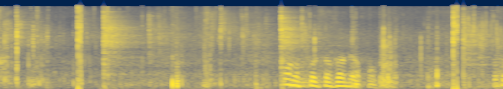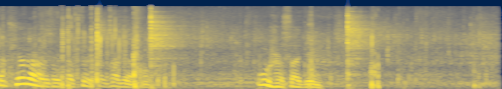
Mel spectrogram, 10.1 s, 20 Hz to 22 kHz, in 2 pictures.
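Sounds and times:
clicks of stone on stone: 0.0 - 9.1
footsteps crunching on gravel: 1.5 - 10.0.

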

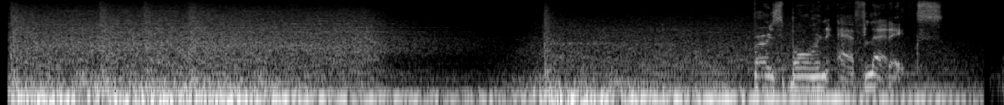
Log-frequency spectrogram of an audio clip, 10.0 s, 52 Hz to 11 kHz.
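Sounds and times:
loud rush of noise: 0.1 - 8.6.

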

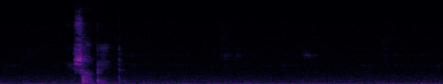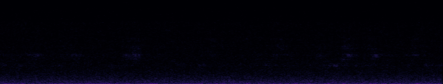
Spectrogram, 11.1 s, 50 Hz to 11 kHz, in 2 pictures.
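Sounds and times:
faint whisper: 0.8 - 1.7.

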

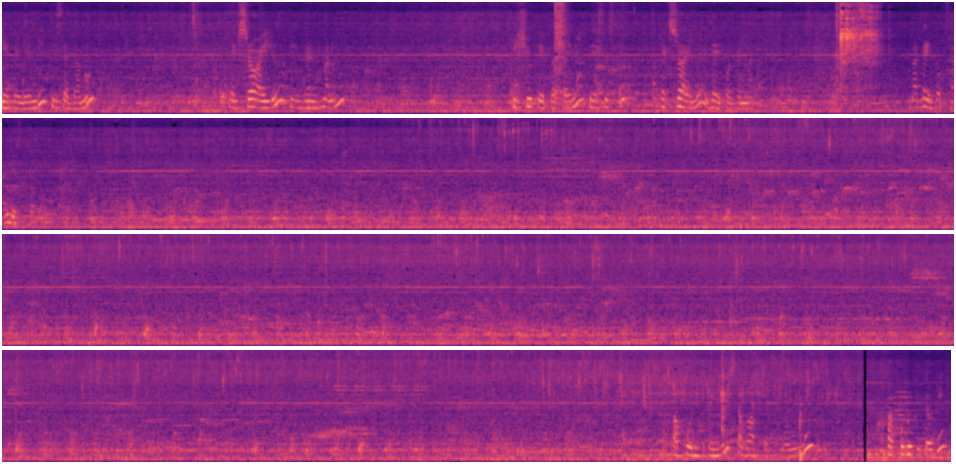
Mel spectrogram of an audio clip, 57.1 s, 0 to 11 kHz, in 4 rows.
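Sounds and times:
oil sizzling and crackling: 18.2 - 55.8.

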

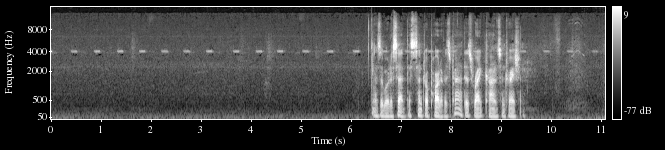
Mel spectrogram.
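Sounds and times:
cricket chirping: 0.0 - 8.2, 9.6 - 11.0.

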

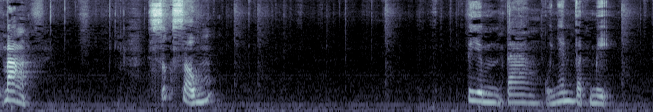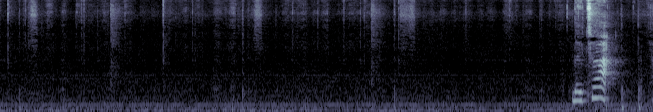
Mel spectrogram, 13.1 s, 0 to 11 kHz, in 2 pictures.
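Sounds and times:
pen scratching on paper: 2.3 - 13.0.

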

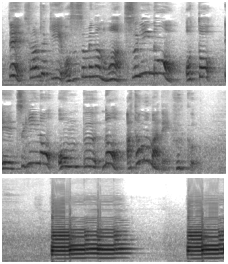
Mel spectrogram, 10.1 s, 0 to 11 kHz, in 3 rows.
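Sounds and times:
bassoon playing quick notes: 7.5 - 8.8, 9.5 - 10.0.

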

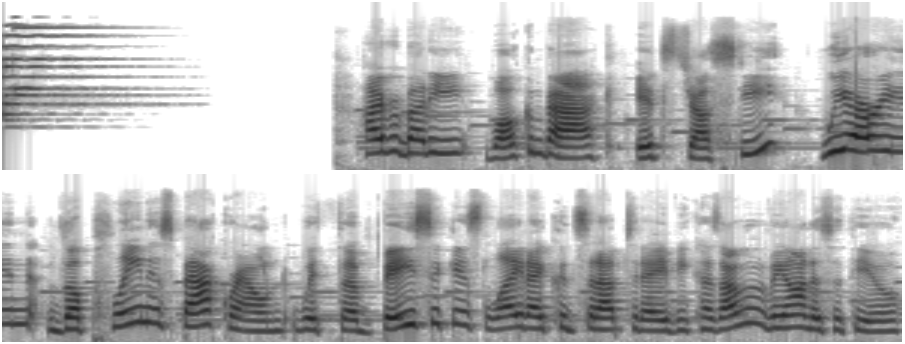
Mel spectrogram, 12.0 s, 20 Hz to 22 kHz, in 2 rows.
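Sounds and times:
sparkly chime ding: 0.0 - 1.2.

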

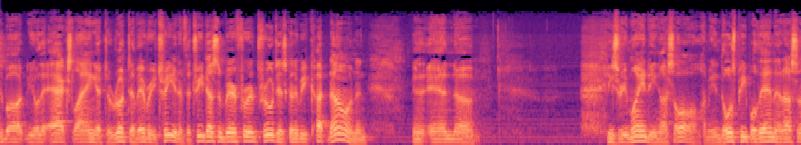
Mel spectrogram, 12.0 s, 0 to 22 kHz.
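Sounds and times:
man speaking: 0.0 - 5.6, 6.2 - 7.3, 9.1 - 12.0.

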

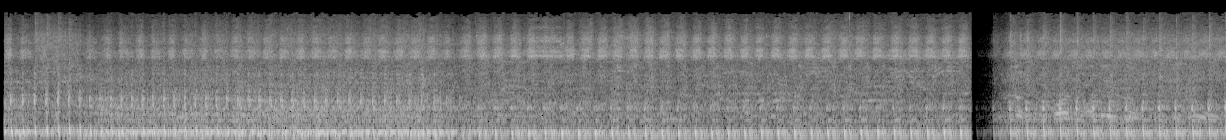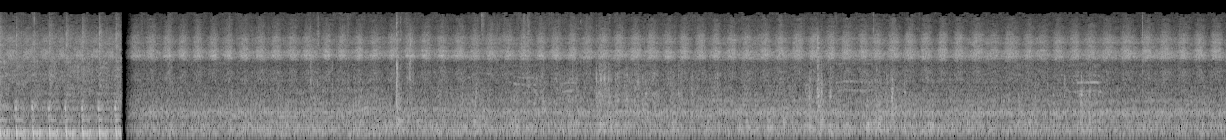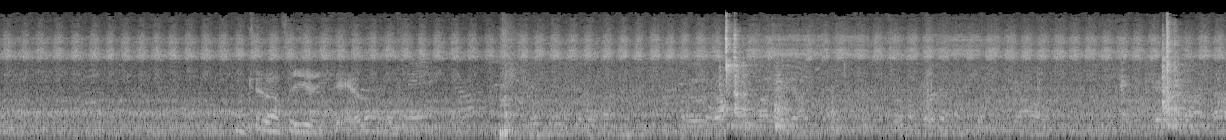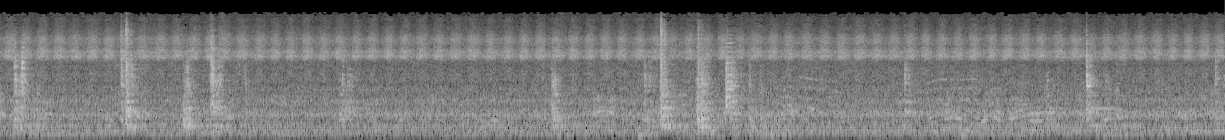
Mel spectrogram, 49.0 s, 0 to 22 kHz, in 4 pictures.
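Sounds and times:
outdoor background noise: 0.0 - 49.0
big engine running loud: 0.1 - 49.0.

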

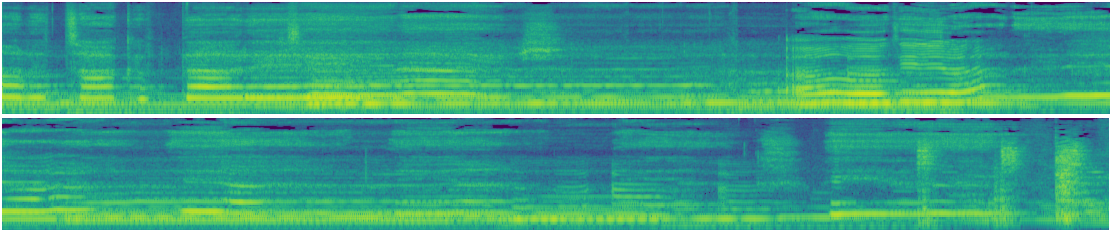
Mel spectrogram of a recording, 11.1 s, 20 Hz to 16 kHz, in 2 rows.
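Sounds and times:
hummed vocal melody: 0.0 - 11.0
sustained musical notes: 0.0 - 11.0.

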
